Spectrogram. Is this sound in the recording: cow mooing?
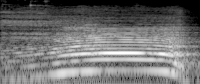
yes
